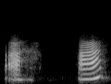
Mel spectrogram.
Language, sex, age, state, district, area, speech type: Marathi, female, 30-45, Maharashtra, Yavatmal, rural, conversation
